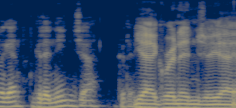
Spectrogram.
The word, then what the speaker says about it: Greninja: How do you pronounce his name again? Greninja?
